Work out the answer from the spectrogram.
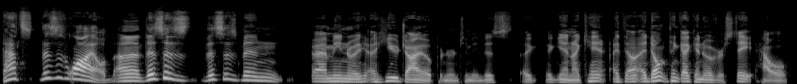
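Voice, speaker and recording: A man's voice: medium pitch, big pitch swings, normal speed, few pauses, fairly bright tone, dry recording, clean studio sound. A man hosting a casual podcast, enthusiastic and easily amazed, often repeating and stressing his words as he feels his way through a sentence. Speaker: podcast host.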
